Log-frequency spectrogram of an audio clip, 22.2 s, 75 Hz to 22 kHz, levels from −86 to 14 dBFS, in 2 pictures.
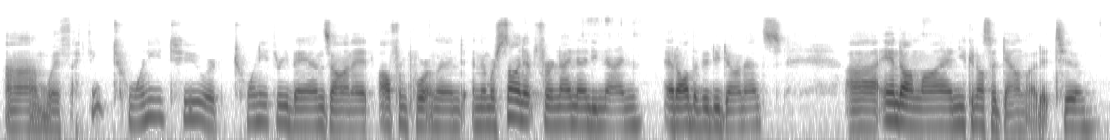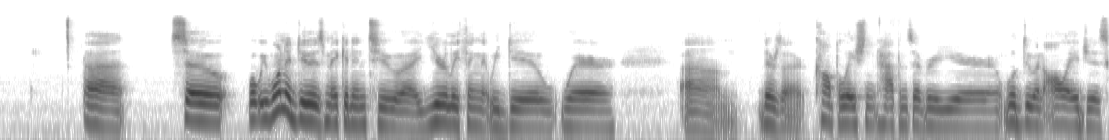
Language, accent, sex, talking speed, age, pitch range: English, American, male, 175 wpm, 20-39, 130-145 Hz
